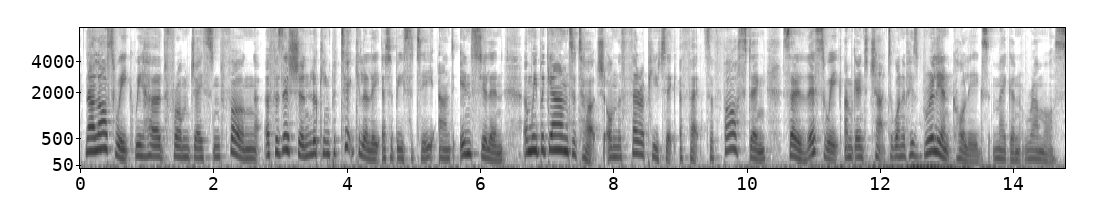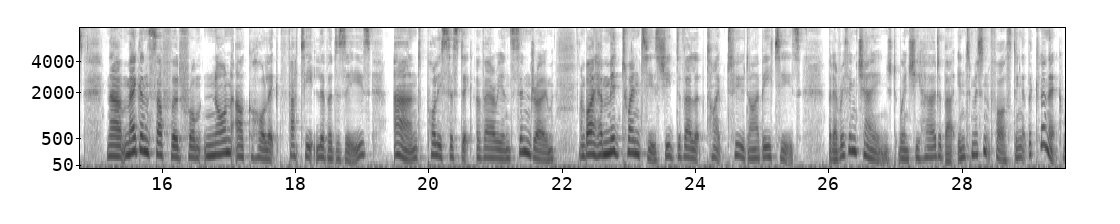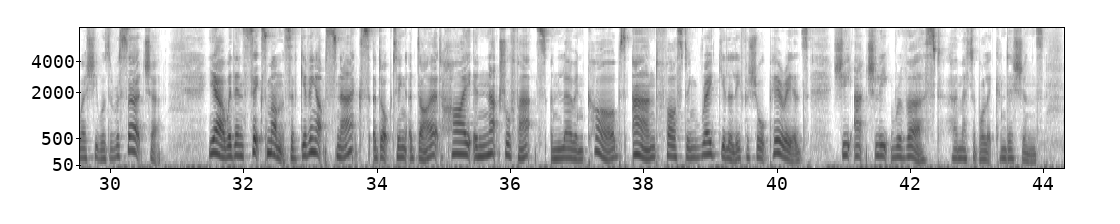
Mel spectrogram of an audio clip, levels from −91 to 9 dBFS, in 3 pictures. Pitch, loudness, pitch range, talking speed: 170 Hz, -25 LUFS, 145-205 Hz, 155 wpm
